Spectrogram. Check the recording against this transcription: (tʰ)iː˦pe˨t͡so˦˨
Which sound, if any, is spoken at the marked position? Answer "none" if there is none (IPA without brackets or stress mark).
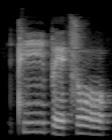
tʰ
